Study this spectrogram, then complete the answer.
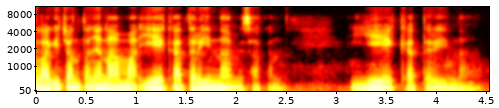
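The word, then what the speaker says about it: Екатерина: Yekaterina. Itu E depannya, tapi dibacanya Y.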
